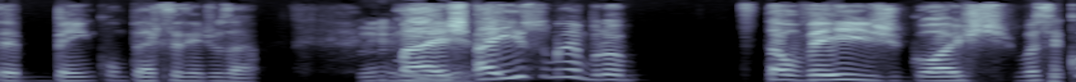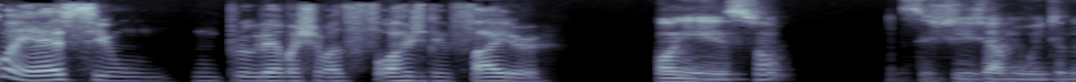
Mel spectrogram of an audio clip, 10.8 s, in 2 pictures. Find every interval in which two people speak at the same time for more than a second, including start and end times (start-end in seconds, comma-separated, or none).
none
